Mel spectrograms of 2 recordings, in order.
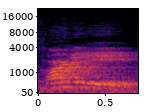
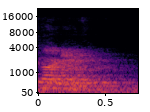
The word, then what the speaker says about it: Carnegie: talk about is Andrew Carnegie, or Carnegie, however you want to say it. Carnegie. It's Carnegie. No one's going to. It's Carnegie, but you can say it wrong and say Carnegie if you want.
